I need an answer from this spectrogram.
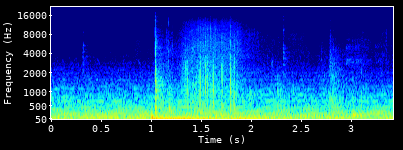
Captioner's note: deep tense music continues; chair creaking; footsteps thudding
